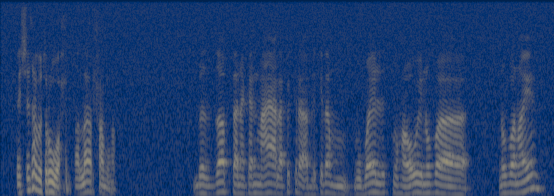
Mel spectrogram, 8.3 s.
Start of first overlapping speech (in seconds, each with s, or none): none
